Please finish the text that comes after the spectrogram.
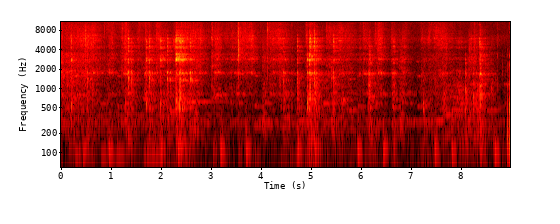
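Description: Tofu mixed with ground rice is stirred in a pan with a utensil: irregular scraping and clinking against the metal, a faint sizzle underneath, close and fairly quiet.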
